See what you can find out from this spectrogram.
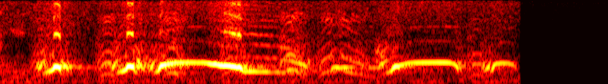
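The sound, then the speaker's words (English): Barred owl hooting as a Halloween sound effect: a loud run of several hoarse, hooting calls with gliding, wavering pitch, cutting off abruptly at the end. “Oh, that was cute. Yeah, that's my barred owl. They like to laugh.”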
